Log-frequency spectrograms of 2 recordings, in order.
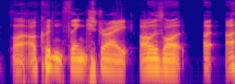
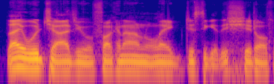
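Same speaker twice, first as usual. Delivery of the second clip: ordinary talk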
